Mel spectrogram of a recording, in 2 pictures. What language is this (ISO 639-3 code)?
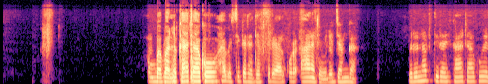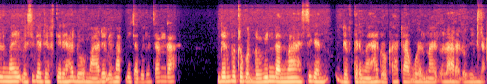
ful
